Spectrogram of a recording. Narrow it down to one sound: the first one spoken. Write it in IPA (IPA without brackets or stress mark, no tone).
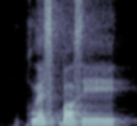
kʷ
